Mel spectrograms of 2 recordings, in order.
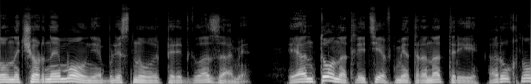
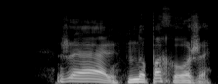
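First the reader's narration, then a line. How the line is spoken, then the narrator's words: Sighing. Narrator (Russian): вздохнул Сашка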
